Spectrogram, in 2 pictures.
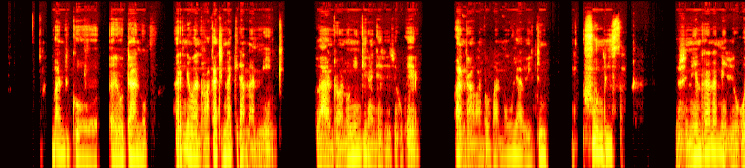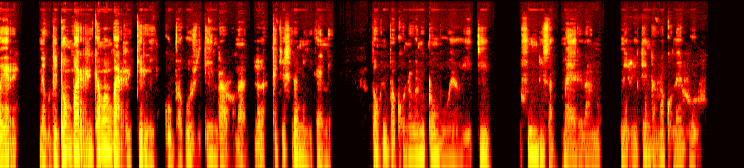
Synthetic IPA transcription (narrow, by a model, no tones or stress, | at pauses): ɓandiko̞ | re̞utano̞ | rine̞ʋantʰuʋakatinakiɾamanḭŋɡi̥ | ʋantʰuʋano̞neŋɡiɾaŋɡe̞ʐḛʐḭrwe̞re | ʋantʰuaʋando̞ʋano̞ujaʐet͡ʃi | fundisḁ | ʐino̞e̞nderanane̞ʐirwe̞re̞ | ne̞kutito̞ŋɡwaririkamaŋɡwaririkiɾikub͡vakuʐitendaʐonaʐia̰tekeʃiɾanenika̰inej | pa̰meipakʰonawemuto̞mbo̞wejoeti | fundisa | maeɾerano̞ | ne̞ʐite̞ndaʐakʰonaiʐoːru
